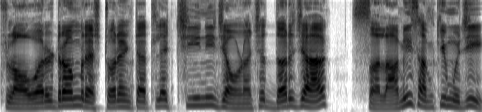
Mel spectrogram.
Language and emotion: Goan Konkani, happy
